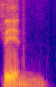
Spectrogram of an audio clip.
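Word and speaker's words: Fionn: And Ffion Whitehead. I think it's pronounced Finn.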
